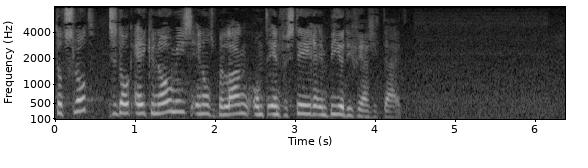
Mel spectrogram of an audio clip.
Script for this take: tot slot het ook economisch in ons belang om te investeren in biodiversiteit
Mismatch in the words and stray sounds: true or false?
false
